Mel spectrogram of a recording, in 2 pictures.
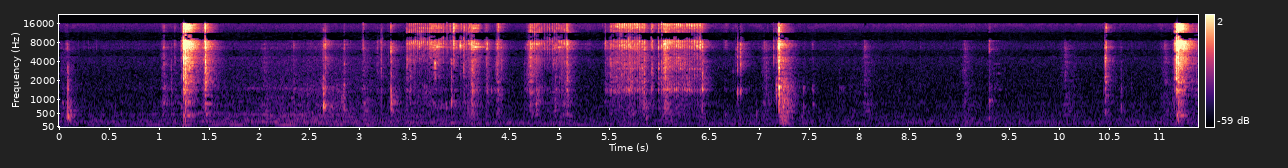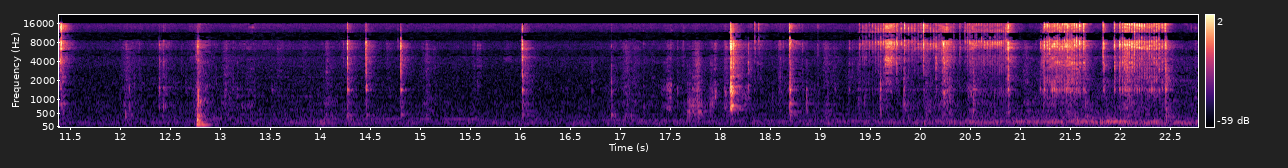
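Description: Mamiya C33 twin-lens reflex camera being worked by hand: a handful of sharp mechanical clicks from its controls, and two stretches of fast ratcheting as a knob or the side wind crank is turned, the second near the end.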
